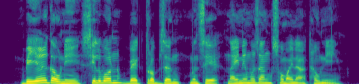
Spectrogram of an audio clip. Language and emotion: Bodo, neutral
